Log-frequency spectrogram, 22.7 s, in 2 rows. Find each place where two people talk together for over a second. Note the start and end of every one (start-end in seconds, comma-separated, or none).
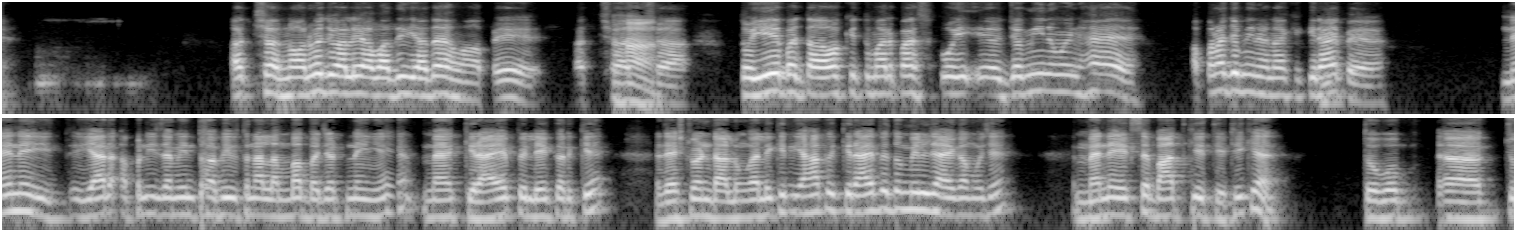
none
